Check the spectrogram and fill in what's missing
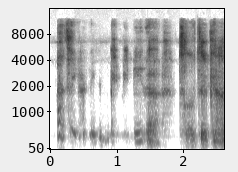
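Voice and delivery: whispered, fast and timid; whispered confession. Retold or imitated. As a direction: barely breathe out the admission.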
